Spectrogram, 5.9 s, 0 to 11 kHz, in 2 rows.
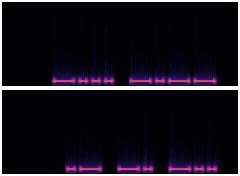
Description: Morse code, heard as a keyed tone, about 15 wpm, 700 Hz. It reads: BY AND
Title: 2x Word-Spacing - Sentences from Top 300 Words - 15wpm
